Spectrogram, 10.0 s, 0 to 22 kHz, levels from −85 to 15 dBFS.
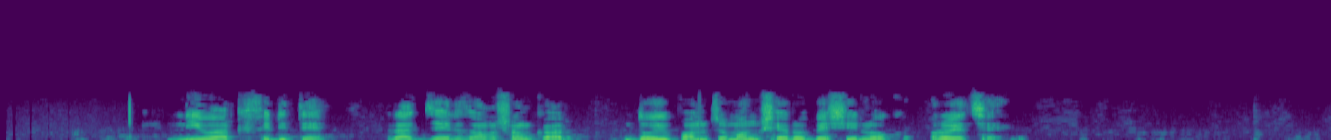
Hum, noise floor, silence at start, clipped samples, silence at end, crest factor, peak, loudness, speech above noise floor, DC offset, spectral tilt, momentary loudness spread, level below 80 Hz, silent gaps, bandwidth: none; -63 dBFS; 1.25 s; under 0.1%; 2.5 s; 18 dB; -2 dBFS; -17 LUFS; 47 dB; under 0.1%; -4 dB/octave; 15 LU; -58 dBFS; none; 7.8 kHz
